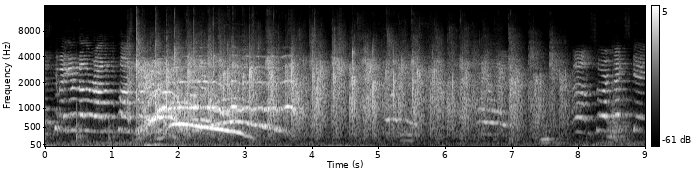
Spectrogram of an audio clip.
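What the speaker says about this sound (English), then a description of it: "Can I get another round of applause?" Clapping from an audience at an improv comedy Christmas special swells after a brief moment, peaks, then thins into scattered claps while voices speak over and around it.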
